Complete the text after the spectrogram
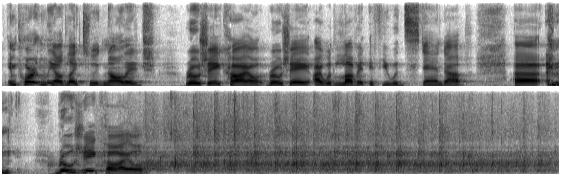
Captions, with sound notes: Importantly, I would like to acknowledge Roger Keil Roger, I would love it if you would stand up. Roger Keil, (audience claps)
